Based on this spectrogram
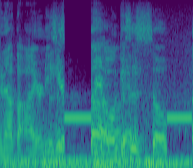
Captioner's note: beep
